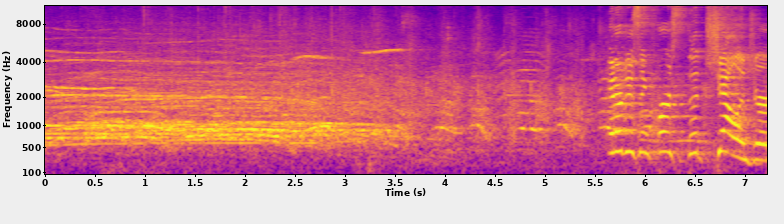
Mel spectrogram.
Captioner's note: applause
